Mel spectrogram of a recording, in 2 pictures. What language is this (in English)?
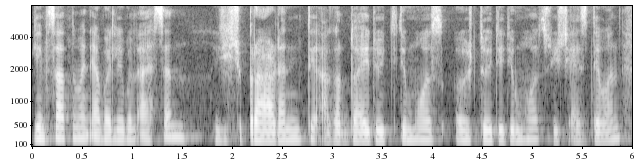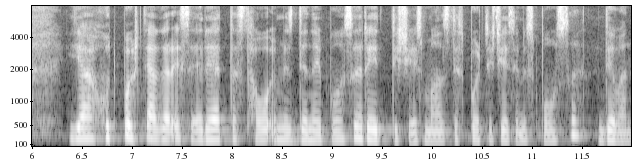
Kashmiri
